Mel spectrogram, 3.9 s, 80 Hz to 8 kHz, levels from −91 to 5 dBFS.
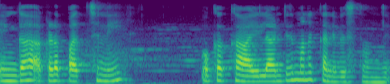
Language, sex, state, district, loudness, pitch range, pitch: Telugu, female, Andhra Pradesh, Chittoor, -17 LUFS, 185-220 Hz, 205 Hz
